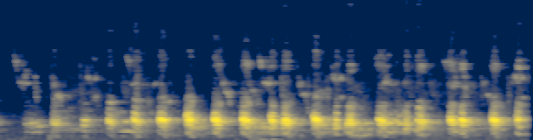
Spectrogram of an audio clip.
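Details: Chukar partridge kept for hunting repeats sharp, husky chuk syllables roughly four times a second, each note rising quickly then fading, forming a brisk, regular rhythmic chant.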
